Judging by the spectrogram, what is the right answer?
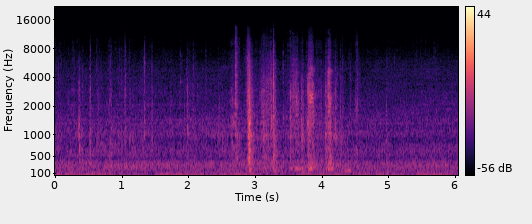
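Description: Handling noise from a window air conditioner being put back together: a few light clicks, then a quick run of sharp clicks and knocks about halfway through, as the cabinet's trim and panels are fitted and tools picked up.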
